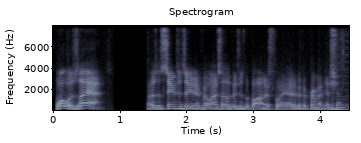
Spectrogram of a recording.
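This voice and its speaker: A man's voice: on the high side, very fast, clean tone. A man playing a video game, reading its text aloud dramatically and commenting along the way. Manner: dramatic, acts out lines. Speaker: let's play streamer. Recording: voice over loud game music.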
